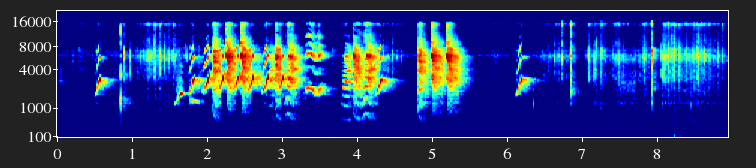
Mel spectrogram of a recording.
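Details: Whistles from a pet common myna mixed with harsh, squawky, buzzing bursts. Rising whistled notes open and recur between the rough, broadband phrases.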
